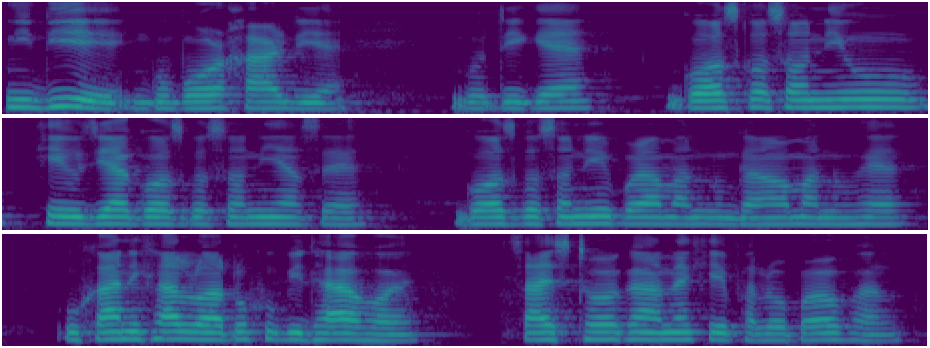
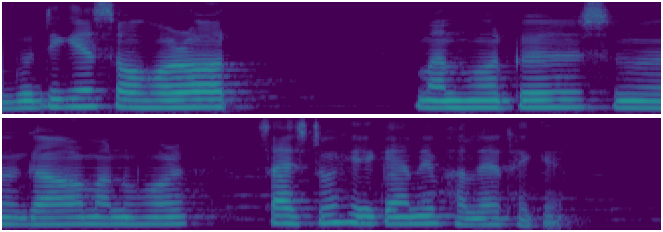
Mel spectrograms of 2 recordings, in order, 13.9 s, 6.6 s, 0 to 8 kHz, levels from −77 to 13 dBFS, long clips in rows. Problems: none marked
